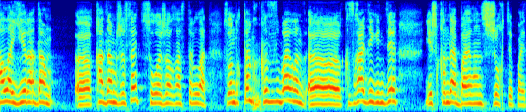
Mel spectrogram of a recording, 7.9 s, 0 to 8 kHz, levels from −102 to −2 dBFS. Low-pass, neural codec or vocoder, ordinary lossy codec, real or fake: none; codec, 16 kHz, 16 kbps, FunCodec, trained on LibriTTS, 50 frames a second; none; fake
